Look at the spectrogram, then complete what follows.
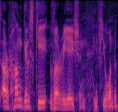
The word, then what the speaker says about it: Arkhangelsk: Arkhangelsk, that's how the city is called in Russia, and the variation is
